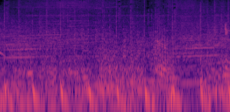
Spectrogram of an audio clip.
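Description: A race car engine revs hard with repeated tire squeals and skids in a Disney-themed kart racing game featuring Captain Jack Sparrow, loud and continuous throughout.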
